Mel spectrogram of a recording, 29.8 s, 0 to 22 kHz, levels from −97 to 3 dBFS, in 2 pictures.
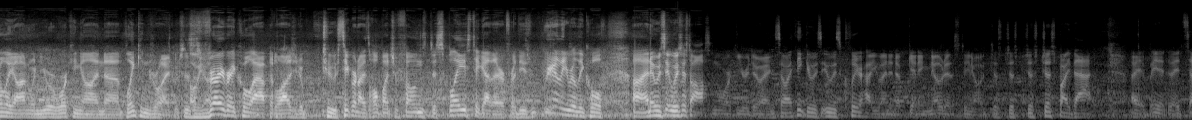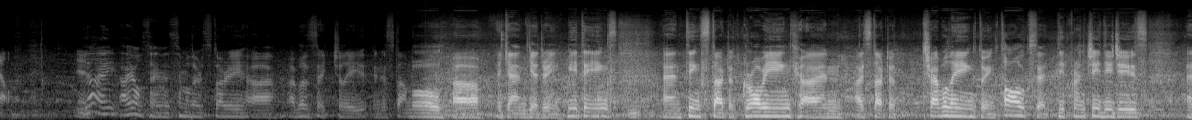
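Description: From 8.44 to 8.91 s the level falls about 25 dB in 1 dB steps. There are roughly a hundred steps a second, with no smoothing. Each step clicks, so zipper noise ticks through the fade. It returns from 19.96 to 20.33 s as the level climbs about 25 dB.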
